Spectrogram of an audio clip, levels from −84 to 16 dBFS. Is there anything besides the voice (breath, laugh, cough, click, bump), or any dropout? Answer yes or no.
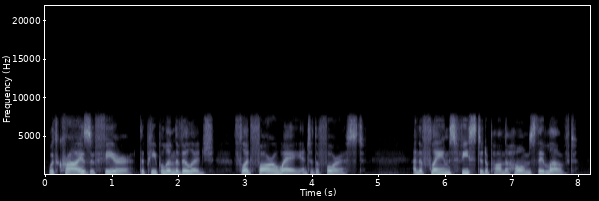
no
